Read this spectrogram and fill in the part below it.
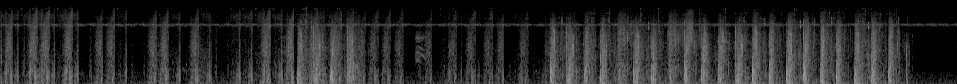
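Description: Boots run on pavement.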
